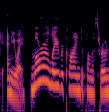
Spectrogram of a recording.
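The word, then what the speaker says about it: Morrough: It's spelled Morrow like M O R O U G H for those of you who are listening to the audio only version. Morrow.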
